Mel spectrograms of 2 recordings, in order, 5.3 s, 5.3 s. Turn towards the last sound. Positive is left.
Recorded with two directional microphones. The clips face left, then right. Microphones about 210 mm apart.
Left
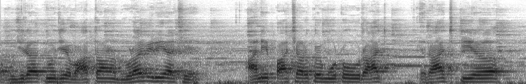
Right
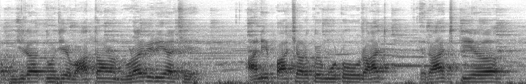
turn(degrees=15)  # may be behind; listen again after turning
